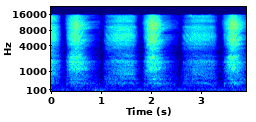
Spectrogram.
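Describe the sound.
Bhastrika bellows breathing exercise: a series of forceful, rushing nasal breaths in a steady rhythm, about five strong strokes, each separated by a brief pause, fairly quiet.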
